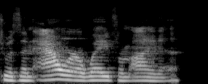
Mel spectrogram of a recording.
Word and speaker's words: Ina: yes i know it's pronounced it's not ena no it's aina now you got me think double guessing but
